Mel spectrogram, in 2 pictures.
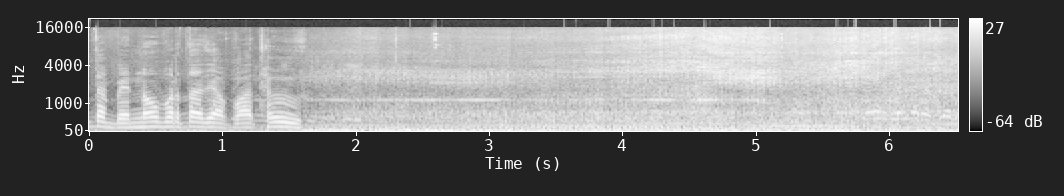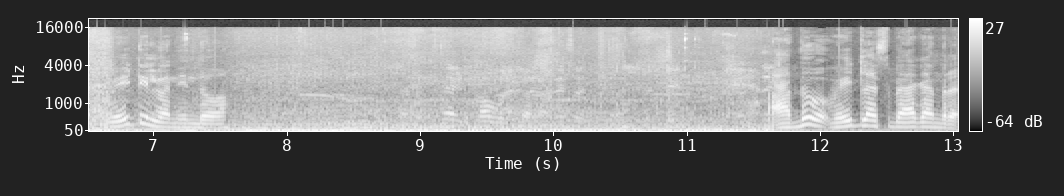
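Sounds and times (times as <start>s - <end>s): motorcycle engine running: 0.5s - 11.3s.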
